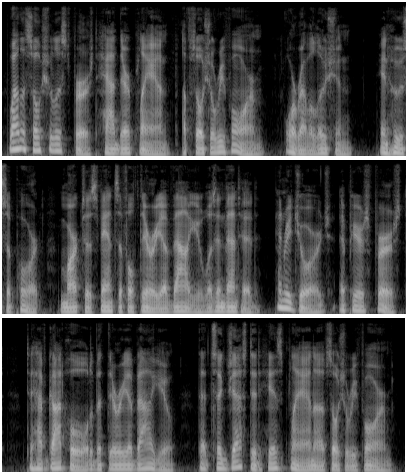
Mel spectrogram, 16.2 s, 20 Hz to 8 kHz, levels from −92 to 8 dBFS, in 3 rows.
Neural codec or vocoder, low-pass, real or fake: none; 7.2 kHz; real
